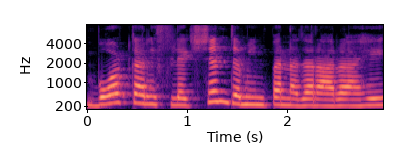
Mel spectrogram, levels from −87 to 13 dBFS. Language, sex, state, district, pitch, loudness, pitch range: Hindi, female, Bihar, Jamui, 245 Hz, -15 LUFS, 225-280 Hz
